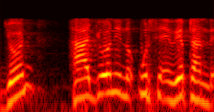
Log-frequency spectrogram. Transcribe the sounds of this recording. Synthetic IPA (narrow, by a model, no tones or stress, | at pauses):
d͡ʒoːni | had͡ʒoːninɔɓuɾsiɛnwɛp̚tandɛ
